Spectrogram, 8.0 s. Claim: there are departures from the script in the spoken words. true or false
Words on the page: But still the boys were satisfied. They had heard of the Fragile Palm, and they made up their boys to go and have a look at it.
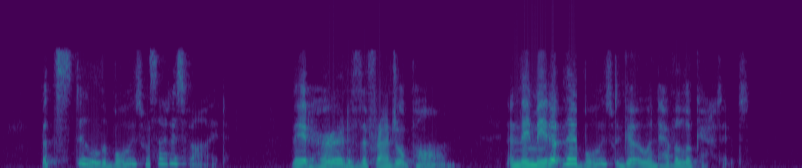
false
